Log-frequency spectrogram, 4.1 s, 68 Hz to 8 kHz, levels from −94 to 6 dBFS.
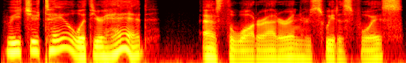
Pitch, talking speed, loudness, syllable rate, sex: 120 Hz, 205 wpm, -17 LUFS, 5.3 syllables/s, male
